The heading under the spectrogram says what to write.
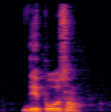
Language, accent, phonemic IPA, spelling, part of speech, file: French, France, /de.po.zɑ̃/, déposant, verb / noun, LL-Q150 (fra)-déposant.wav
- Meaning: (verb) present participle of déposer; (noun) 1. depositor 2. person who makes a deposition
